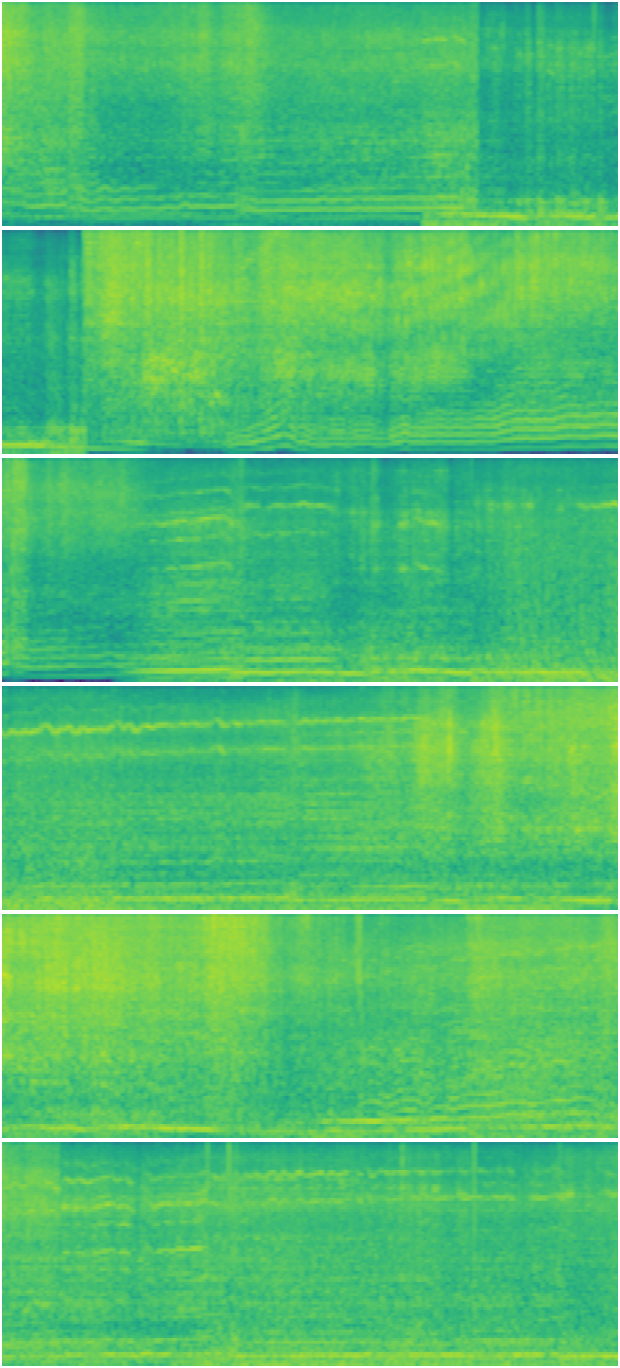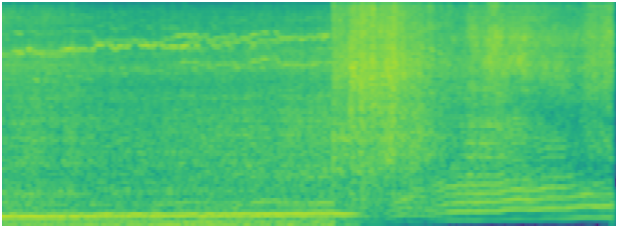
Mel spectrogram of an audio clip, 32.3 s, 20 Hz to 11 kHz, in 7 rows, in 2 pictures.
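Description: Abarth 124 Rally car's turbocharged four-cylinder engine driven hard on a rally stage, its pitch climbing and dropping again and again through quick gear changes. It is heard partly from the roadside and partly from inside the cabin, where it is louder and steadier from about ten seconds in.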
